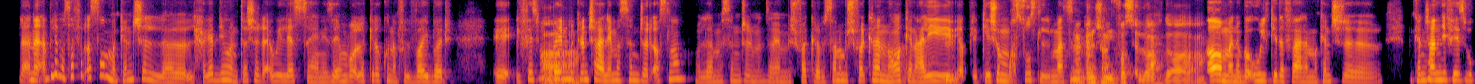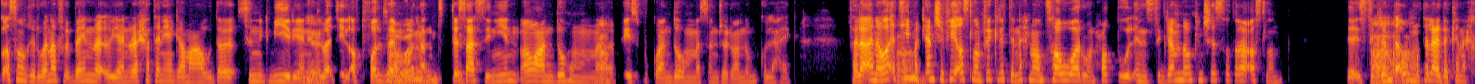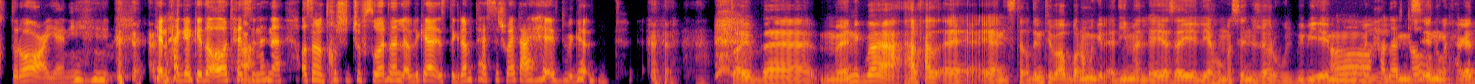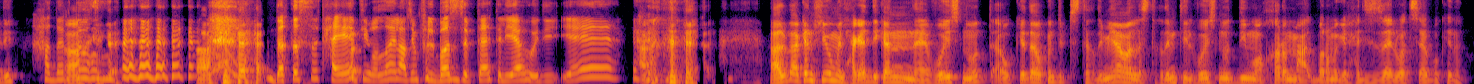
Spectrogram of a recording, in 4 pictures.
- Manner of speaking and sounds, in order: unintelligible speech; unintelligible speech; in English: "application"; unintelligible speech; giggle; chuckle; chuckle; laughing while speaking: "شوية عاهات بجد"; laughing while speaking: "حَضَرتهم. ده قصة حياتي والله العظيم في الباز بتاعة الYahoo دي"; giggle; giggle; in English: "الباز"; giggle; laugh; in English: "voice note"; in English: "الvoice note"
- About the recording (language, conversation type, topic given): Arabic, podcast, إمتى بتقرر تبعت رسالة صوتية وإمتى تكتب رسالة؟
